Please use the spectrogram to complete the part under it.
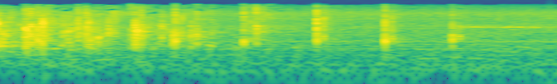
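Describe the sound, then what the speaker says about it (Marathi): Women in an audience at a Marathi lecture and interview event clap in scattered, sharp bursts, a thin uneven round of applause heard at a moderate distance without speech over it. "हे टाळ्या वाजव महिलांनी"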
